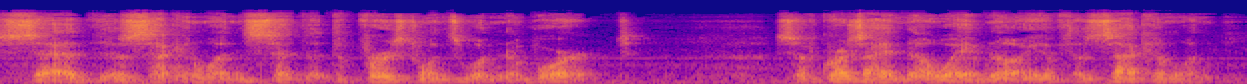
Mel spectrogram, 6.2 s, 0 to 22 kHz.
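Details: Adult man with laryngitis from chronic bronchitis that began about two and a half years earlier, with a diagnosed left vocal cord paralysis, recorded before his 11th NBE treatment session; dysphonia with unilateral vocal cord paralysis.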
